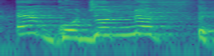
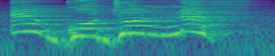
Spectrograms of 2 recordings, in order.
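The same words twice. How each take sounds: First: Said in the usual way. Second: "Un gojo neuf" stretched out slow, rising at the end; slow mocking drawl. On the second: To the rival, mocking her newborn with a slow, drawn-out "Un gojo neuf".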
